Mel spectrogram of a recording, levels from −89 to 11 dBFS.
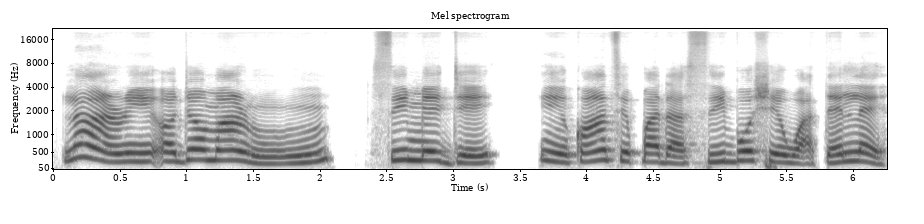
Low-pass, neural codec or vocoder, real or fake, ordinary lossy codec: none; autoencoder, 48 kHz, 128 numbers a frame, DAC-VAE, trained on Japanese speech; fake; none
